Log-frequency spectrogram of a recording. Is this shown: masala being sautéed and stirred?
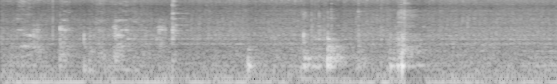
yes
